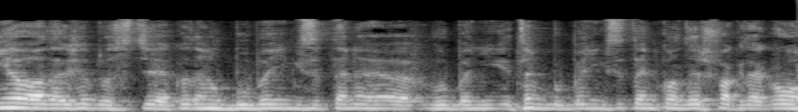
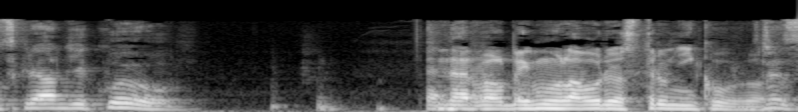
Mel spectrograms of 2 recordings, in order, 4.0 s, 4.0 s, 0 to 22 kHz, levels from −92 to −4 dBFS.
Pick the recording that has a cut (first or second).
second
